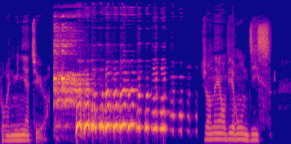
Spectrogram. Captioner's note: laughs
